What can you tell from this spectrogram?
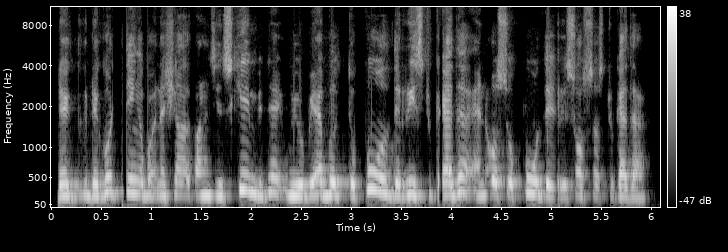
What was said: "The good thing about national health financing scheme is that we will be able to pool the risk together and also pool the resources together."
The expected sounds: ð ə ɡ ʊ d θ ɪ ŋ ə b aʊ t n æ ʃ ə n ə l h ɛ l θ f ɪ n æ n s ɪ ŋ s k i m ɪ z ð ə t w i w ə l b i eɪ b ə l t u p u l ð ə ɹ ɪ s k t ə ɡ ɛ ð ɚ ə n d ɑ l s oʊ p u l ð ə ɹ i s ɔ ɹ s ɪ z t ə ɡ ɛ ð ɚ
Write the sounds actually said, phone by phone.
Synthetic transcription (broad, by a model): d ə ɡ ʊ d t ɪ ŋ ə b aʊ t n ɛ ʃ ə n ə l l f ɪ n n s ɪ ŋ s k i m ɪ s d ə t w i w ə l b i eɪ b ə l t u p u l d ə ɹ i s t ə ɡ ɛ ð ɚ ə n ɑ l s oʊ p u l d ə ɹ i s ɔ s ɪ s t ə ɡ ɛ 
